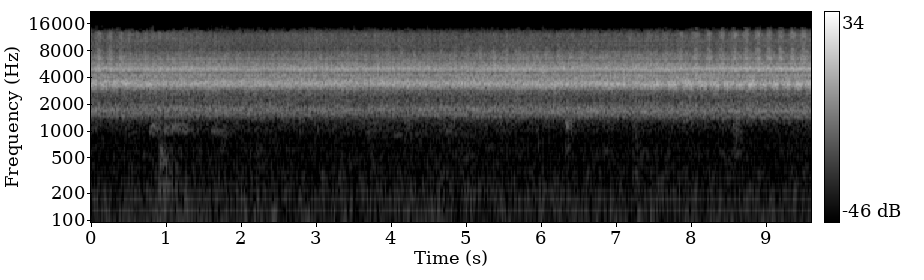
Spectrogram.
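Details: Countryside woodland in Sakon Nakhon, Thailand, filled with cicadas, captured on a GoPro Hero 9: continuous shimmering high buzz, evenly sustained, with faint rapid pulsation and a few soft ticks beneath.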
